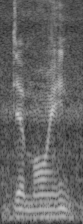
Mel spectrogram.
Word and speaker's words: Des Moines: foreign foreign other people say dismoines but it's Des Moines just like Illinois versus Illinois but I guess us is silent in some ways picking up recyclable Plastics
